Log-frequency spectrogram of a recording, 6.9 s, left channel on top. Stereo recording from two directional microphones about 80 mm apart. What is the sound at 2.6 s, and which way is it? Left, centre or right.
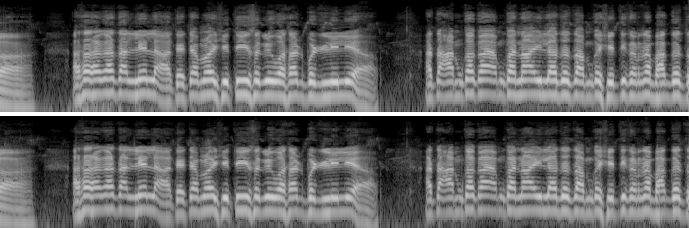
Speech, left.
